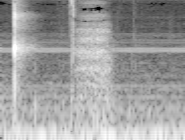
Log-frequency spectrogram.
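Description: finger snap

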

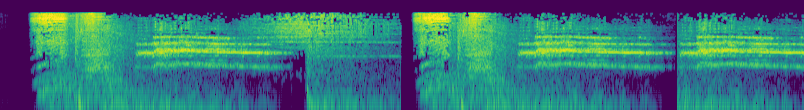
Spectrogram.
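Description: rooster crowing

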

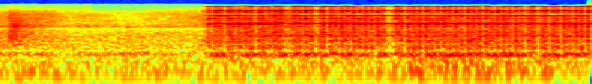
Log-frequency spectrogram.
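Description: telephone ringing

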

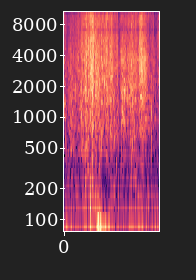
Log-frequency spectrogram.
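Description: gift being unwrapped

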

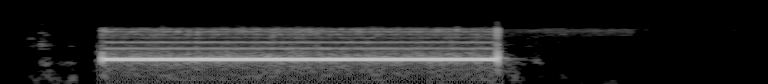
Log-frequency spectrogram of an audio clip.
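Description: telephone dialing tones

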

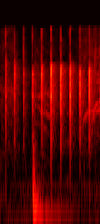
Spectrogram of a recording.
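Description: applause

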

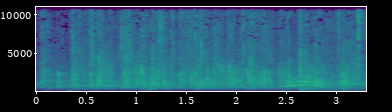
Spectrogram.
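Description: audience clapping

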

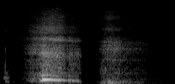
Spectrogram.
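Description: sharp intake of breath

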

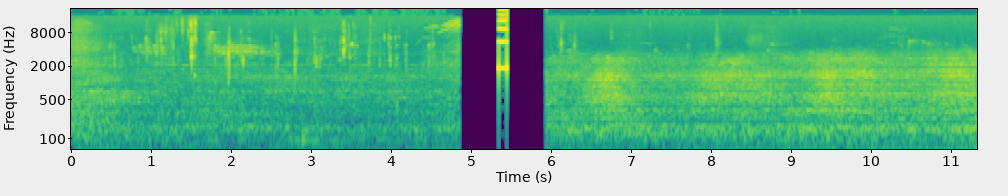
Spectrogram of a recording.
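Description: airplane flying overhead

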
